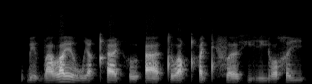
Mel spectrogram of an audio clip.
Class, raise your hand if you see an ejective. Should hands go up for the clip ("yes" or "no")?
no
